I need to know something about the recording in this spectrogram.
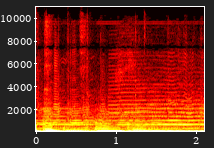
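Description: Brass band music with a heavy low bass line and one long held horn note.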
